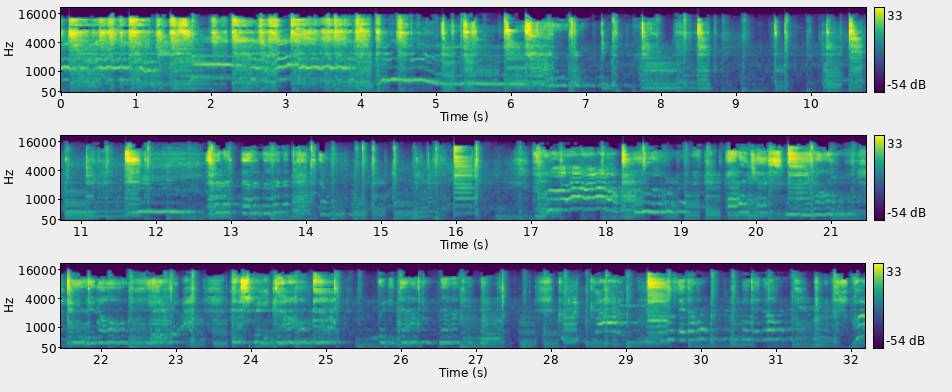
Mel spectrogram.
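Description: Acoustic guitar strummed steadily under a woman singing an improvised melody: her voice starts high and wavering, then moves down to lower held notes.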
